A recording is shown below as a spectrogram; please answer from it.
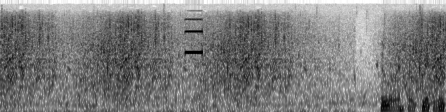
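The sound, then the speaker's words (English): River water rushes in a steady, broad wash of noise, broken by a brief high electronic beep near the middle and a low thump toward the end. “A big river! Uh-oh. I think I might die.”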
